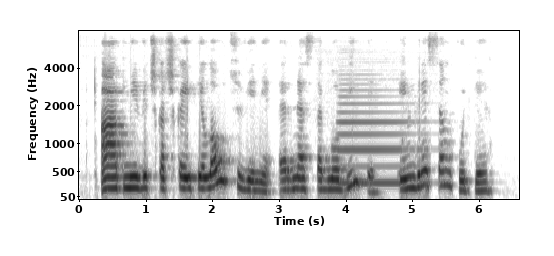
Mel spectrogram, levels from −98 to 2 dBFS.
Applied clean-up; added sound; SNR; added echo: neural mask model RNNoise.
